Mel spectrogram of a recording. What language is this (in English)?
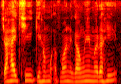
Maithili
